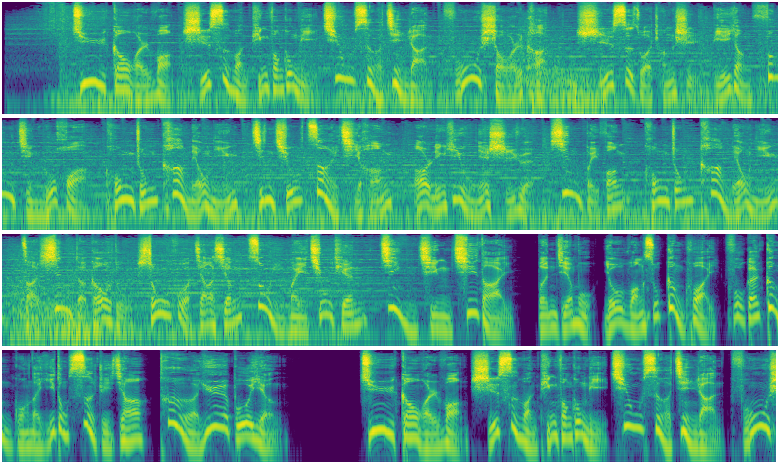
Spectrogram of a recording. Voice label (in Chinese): 男 电视片花; 空中看辽宁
